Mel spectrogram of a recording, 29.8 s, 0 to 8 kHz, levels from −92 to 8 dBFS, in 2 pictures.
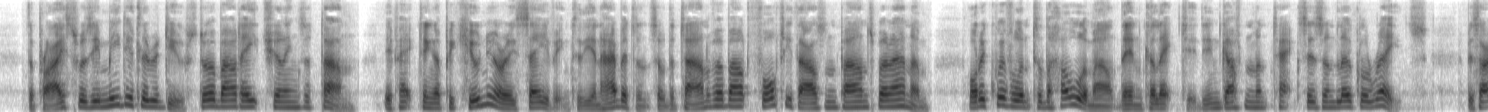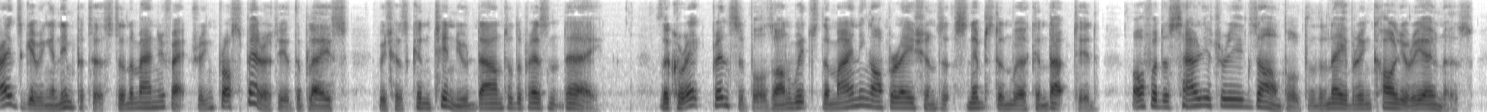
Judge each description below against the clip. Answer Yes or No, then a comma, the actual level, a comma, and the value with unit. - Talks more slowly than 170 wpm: Yes, average, 160 wpm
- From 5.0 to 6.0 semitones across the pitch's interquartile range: Yes, wide, 5.5 semitones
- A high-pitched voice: No, medium, 145 Hz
